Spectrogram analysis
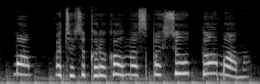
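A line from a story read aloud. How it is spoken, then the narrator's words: Squeaky little meerkat. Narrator (Russian): пропищал сурикатик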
